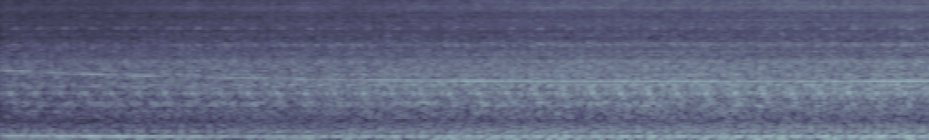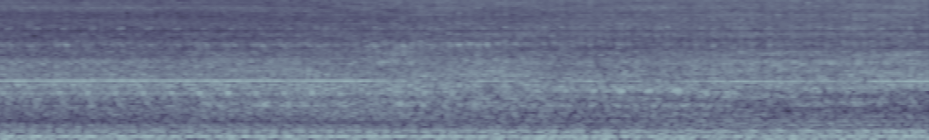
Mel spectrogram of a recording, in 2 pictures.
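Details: Ford Mustang with diesel swap (Strokestang), first run after fitting a new turbo: steady diesel idle with even clatter, rising gently under light throttle with faint turbo whistle; turbo judged good, runs smoothly.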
